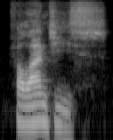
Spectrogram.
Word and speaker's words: phalanges: long and has 6 phalanges. That's what it, that's how you say it, phalanges? Sí, correcto. Yeah, you're right.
